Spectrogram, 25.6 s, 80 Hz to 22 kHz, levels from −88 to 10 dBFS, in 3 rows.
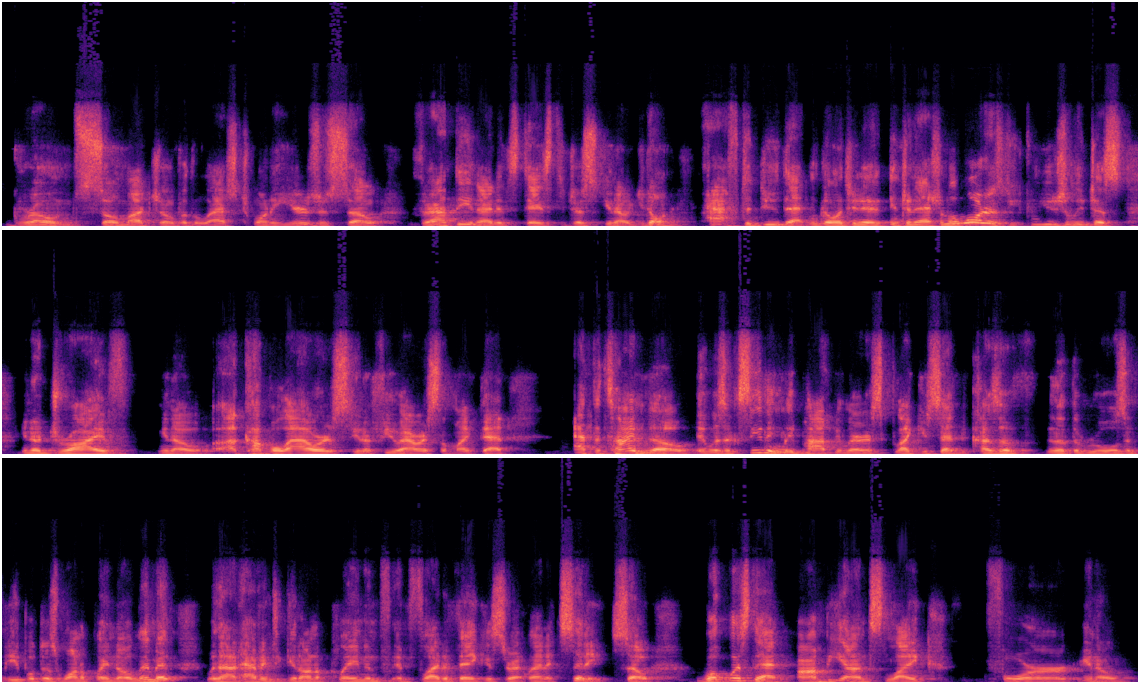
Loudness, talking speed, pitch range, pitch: -16 LUFS, 230 wpm, 110-130 Hz, 120 Hz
